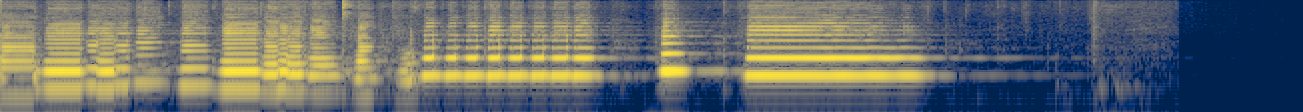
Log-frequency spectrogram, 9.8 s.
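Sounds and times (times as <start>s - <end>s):
clarinet: 0.0s - 7.8s
saxophone: 0.0s - 7.8s.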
